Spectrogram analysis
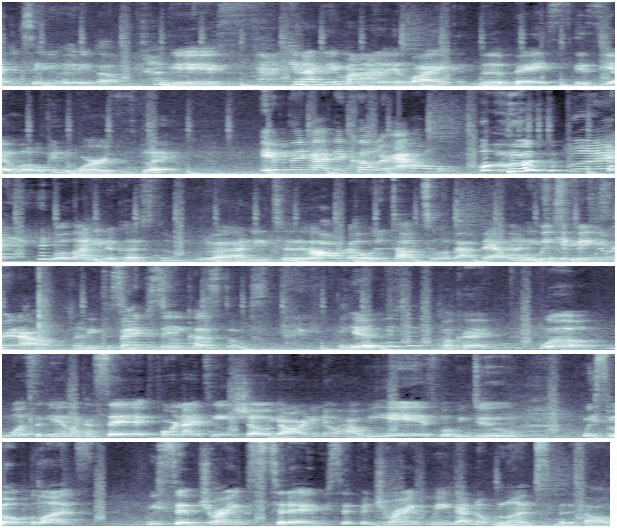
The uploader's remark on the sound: Sorry, this sound is a little janky as well.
